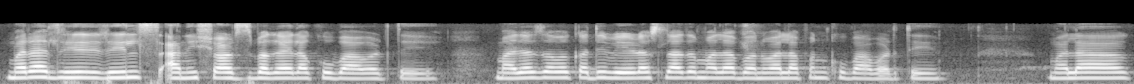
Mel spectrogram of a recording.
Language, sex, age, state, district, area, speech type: Marathi, female, 18-30, Maharashtra, Amravati, urban, spontaneous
